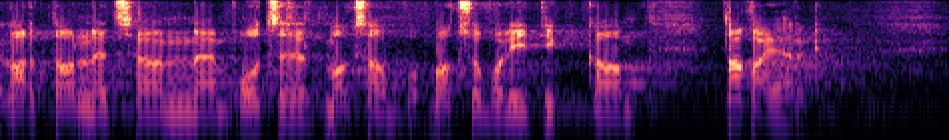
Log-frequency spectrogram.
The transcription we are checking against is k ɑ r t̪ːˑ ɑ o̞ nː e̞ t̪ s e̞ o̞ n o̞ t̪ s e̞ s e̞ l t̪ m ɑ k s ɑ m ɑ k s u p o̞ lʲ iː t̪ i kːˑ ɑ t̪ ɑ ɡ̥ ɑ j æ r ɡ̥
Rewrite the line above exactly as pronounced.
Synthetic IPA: k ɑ r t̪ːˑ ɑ o̞ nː e̞ t̪ s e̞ o̞ n o̞ t̪ s e̞ s e̞ l t̪ m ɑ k s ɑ m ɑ k s u p o̞ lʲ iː t̪ i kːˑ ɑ t̪ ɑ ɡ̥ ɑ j æ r ɡ̥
